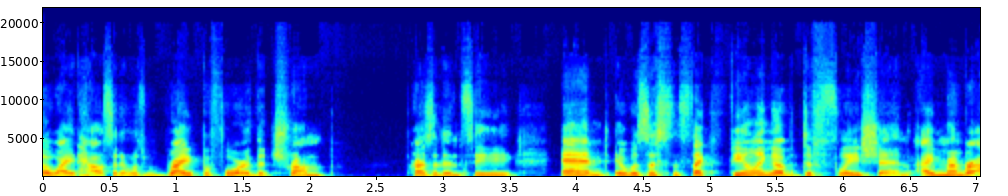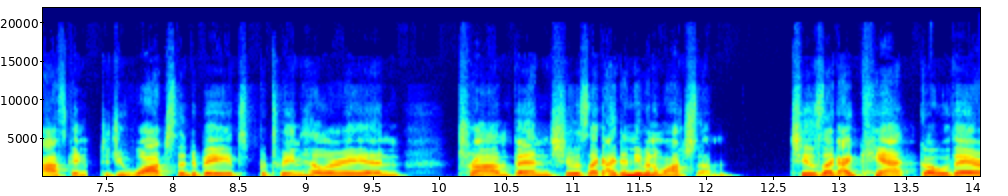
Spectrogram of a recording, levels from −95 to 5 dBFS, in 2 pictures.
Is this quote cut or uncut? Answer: cut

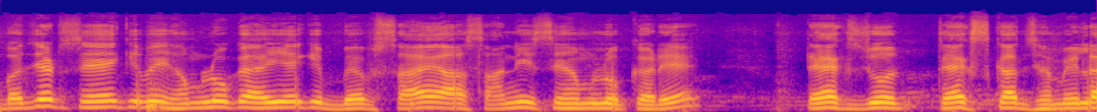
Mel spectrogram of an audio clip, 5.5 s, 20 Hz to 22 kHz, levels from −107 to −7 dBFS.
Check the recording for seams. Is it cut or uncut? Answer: uncut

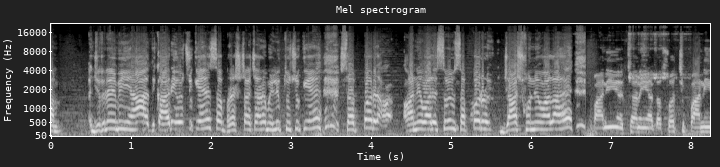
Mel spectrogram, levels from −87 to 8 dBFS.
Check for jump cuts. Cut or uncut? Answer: cut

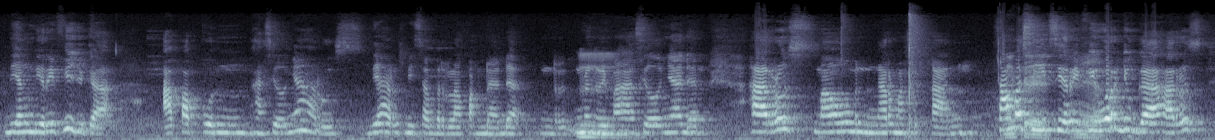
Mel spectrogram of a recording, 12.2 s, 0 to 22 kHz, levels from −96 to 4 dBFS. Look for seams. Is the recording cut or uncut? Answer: uncut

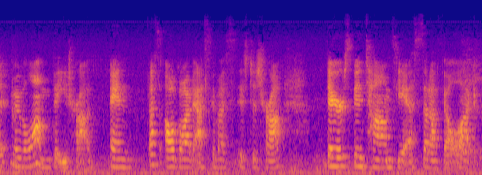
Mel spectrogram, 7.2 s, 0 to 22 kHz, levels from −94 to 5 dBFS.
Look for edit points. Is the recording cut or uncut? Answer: uncut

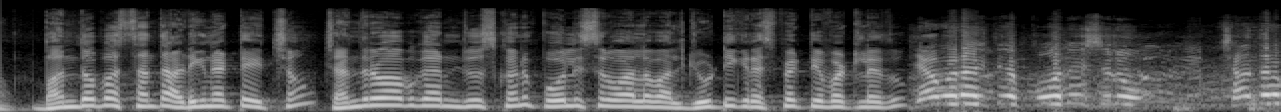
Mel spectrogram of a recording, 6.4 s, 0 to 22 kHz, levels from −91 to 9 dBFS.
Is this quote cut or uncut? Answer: cut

